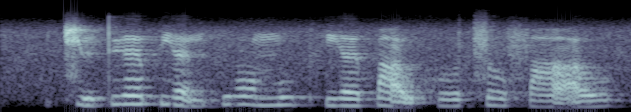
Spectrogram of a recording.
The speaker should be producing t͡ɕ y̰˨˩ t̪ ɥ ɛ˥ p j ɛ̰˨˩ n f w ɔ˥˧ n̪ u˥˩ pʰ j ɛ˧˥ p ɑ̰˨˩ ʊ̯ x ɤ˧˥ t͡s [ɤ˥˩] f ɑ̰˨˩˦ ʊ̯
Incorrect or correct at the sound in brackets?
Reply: correct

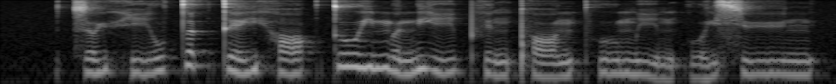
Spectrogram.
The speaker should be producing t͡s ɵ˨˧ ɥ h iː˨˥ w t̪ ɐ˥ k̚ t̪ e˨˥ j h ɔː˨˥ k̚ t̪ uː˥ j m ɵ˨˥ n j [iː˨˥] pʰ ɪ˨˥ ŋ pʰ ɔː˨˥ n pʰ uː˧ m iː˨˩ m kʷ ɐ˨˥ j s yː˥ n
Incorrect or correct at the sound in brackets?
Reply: correct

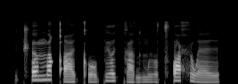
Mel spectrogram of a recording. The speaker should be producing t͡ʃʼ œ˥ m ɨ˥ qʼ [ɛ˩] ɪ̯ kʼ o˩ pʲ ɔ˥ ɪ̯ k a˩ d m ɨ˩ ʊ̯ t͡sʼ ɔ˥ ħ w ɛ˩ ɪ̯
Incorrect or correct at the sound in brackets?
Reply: correct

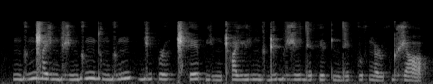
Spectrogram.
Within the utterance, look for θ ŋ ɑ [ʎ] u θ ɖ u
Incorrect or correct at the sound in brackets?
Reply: incorrect: ɭ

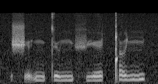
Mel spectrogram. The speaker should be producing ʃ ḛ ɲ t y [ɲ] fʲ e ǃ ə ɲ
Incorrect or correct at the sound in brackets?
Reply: correct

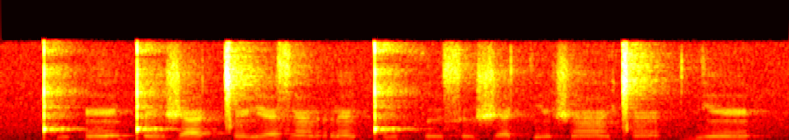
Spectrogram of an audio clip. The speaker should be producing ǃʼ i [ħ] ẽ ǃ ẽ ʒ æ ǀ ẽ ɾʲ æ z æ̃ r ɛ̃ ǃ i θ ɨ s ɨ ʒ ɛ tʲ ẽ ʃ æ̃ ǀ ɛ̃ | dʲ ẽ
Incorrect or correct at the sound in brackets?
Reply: incorrect: ʔ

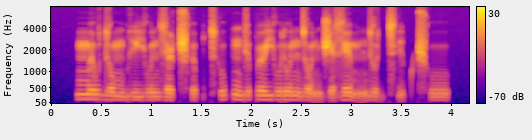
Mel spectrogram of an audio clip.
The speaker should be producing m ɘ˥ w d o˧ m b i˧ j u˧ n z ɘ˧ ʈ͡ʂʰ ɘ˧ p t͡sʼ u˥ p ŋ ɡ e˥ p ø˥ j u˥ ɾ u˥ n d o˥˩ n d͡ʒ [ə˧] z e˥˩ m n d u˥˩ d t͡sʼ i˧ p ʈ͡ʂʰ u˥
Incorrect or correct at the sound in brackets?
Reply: correct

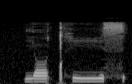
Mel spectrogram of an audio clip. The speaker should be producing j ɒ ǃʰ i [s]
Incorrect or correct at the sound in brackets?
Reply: correct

